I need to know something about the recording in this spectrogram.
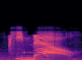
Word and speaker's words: Peniel: That word Peniel means to be face to face with God, or he who strides with God. In Hebrew, that same word Peniel is pronounced Penal.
